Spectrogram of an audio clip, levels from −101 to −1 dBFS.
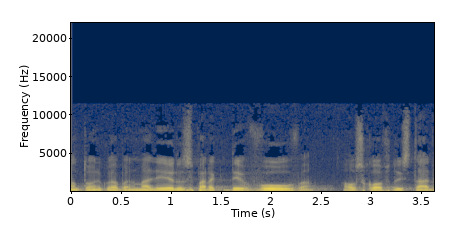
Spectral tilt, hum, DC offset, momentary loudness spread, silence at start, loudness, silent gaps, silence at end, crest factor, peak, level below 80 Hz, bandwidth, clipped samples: -8.5 dB/octave; none; under 0.1%; 13 LU; 0 s; -21 LUFS; none; 0 s; 18 dB; -2 dBFS; -50 dBFS; 10 kHz; under 0.1%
